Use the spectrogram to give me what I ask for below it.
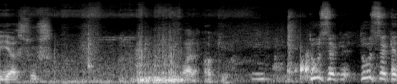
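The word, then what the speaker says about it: يسوع: Non, je vais finir par là pour dire que la prononciation de Jésus en arabe traditionnel, c'est Yassous.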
